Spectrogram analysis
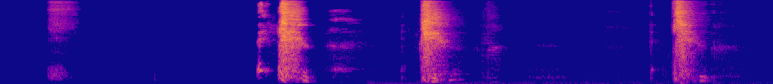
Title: compilation of my sneezes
